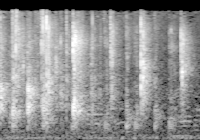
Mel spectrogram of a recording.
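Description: Light, scattered audience applause: many irregular hand claps, quieter than the speaker's voice.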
